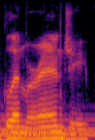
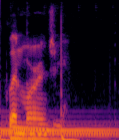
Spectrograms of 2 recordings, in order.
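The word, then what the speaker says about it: Glenmorangie: you pronounce this uh I would call that Glenn moreni um when I first got into whiskey I would have called it Glenn marangi but that is wrong it's Glenn Mori oh I saw that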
